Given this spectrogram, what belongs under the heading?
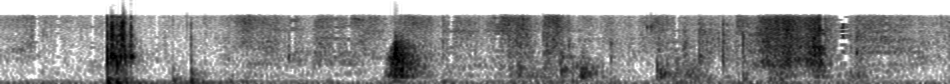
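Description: Burnishing a folded paper piece for an accordion scrap-storage folder: a few soft, close rubbing and scraping strokes with brief taps, fairly quiet, with no talking.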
